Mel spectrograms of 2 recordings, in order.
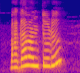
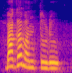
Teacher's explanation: మనకి ముందు భగవంతుడిలో మహాప్రాణం ఉంటే తర్వాత భగవంతుడిలో అల్ప ప్రాణం ఉంది, కాబట్టి మహాప్రాణాలకు బదులు అల్ప ప్రాణాలను పలకడం.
